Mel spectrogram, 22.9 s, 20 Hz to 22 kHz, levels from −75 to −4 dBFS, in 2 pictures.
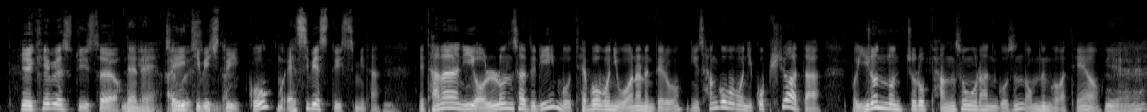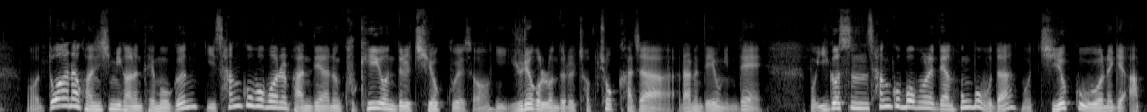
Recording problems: none

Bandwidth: 15.5 kHz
